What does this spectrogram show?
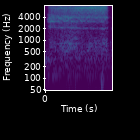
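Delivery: long whispered shushing sound; soft, drawn-out "shh"; hushed shh in the ear. Retold or imitated. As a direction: imitate a ghostly shush at the ear. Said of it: "me dicen al oído así".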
